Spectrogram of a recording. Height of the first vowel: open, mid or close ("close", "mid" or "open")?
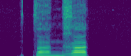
open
